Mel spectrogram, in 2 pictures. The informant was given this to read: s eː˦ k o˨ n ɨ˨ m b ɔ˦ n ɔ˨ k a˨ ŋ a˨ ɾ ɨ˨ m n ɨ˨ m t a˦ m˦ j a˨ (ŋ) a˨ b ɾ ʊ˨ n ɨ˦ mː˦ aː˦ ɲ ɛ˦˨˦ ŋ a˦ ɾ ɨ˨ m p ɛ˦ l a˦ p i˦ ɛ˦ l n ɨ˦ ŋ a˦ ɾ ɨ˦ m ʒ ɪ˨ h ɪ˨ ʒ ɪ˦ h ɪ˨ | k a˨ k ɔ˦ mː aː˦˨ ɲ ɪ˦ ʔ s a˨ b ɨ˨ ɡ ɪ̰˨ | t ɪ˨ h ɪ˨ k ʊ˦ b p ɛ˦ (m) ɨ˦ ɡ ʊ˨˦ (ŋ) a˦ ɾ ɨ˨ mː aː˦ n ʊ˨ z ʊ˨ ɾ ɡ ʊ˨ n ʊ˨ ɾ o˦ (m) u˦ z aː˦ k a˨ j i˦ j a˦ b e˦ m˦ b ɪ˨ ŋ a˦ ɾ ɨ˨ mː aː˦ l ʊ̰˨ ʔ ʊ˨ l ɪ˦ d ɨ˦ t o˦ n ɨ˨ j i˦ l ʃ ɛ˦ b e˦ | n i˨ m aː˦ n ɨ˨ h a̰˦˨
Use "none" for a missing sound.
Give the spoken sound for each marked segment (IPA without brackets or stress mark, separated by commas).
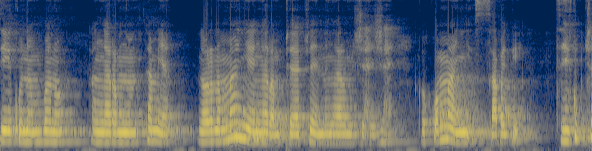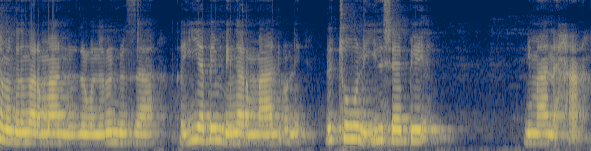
ŋ, m, ŋ, n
